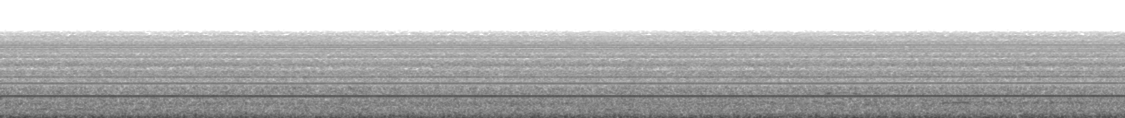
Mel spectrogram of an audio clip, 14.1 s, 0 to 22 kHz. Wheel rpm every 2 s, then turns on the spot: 0, 0, 0, 0, 0, 0, 0.
none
